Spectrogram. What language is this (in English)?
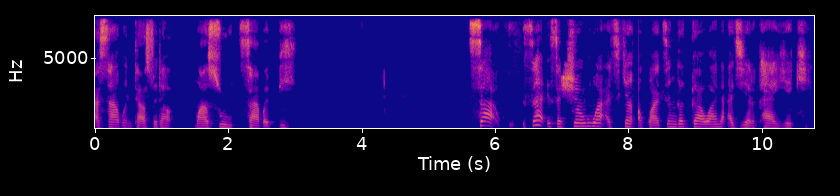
Hausa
